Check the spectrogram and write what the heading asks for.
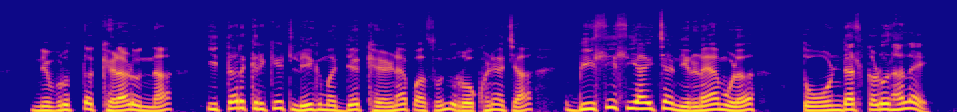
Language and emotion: Marathi, disgusted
